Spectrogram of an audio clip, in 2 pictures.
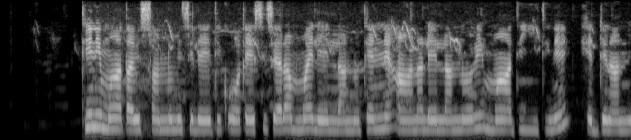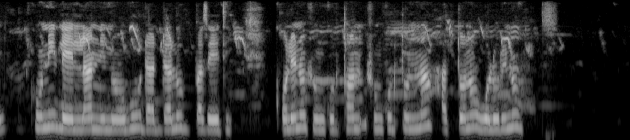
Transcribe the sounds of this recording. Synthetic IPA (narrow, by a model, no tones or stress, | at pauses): t̪ɪnɪmaːt̪ʼɐbɪsːɐnːɔmɪsɪle̞ːt̪ɪkʼo̞ːt̪ʼe̞ːsːɪsɛɾɐmɐjle̞ːlːɐnːɔt̪ɛnːɛʔaːnɐle̞ːlːɐnːɔɾɪmaːt̪ɪjɪt̪ɪnɛhɛd̪ːɪnɐnːɪ | kʊnɪle̞ːlːɐnːɪno̞ːhʊd̪ɐd̪ːɐlʊb̥ɐs̬e̞ːt̪ɪkʼɔlɛnɔ | ʃʊŋkʊɾt̪ːʊnːɐhɐt̪ːɔnɔwɔlʊɾɪnɔ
